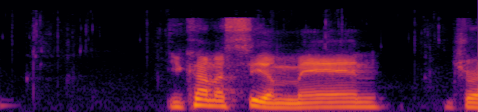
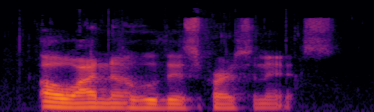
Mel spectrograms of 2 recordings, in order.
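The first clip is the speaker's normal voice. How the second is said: ordinary talk, nothing marked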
